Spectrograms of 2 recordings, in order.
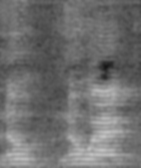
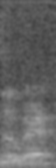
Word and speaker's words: Nowak: Rand, Martin Nowak, I think it's pronounced Novak, and Nicholas A.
